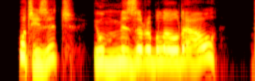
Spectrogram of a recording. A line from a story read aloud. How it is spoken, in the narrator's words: cried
